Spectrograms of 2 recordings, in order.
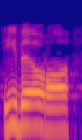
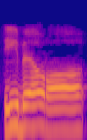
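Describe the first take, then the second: No difference in how they are said.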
